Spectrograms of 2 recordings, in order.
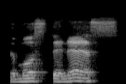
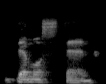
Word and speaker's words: Demosthenes: And Demosthenes is actually Demosthenes, which is a historical Greek name, pronounced in French, Demosthenes.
